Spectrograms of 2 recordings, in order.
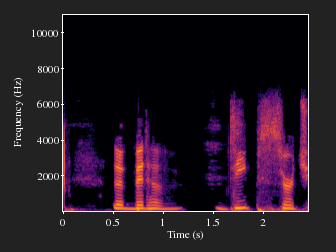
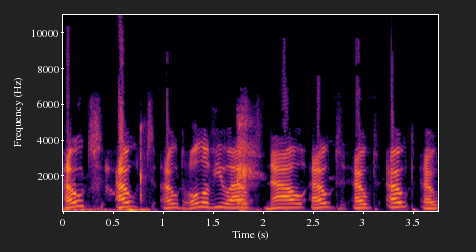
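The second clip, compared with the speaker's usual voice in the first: high, repeated shouting over everyone. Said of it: "He'll just keep shouting it over top of Rain".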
